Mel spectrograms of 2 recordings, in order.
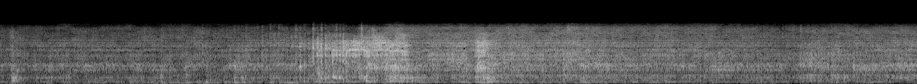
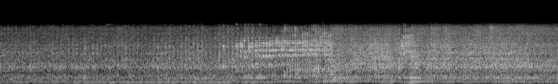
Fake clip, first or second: first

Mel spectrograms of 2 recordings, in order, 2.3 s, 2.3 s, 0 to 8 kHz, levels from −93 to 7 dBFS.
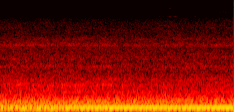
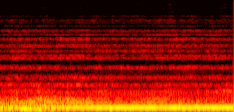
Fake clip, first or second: second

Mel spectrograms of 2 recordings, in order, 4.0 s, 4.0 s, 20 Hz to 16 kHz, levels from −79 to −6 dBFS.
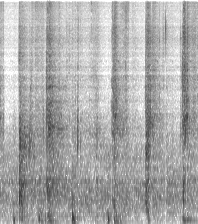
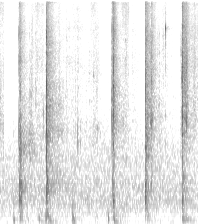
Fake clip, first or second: first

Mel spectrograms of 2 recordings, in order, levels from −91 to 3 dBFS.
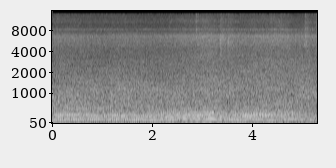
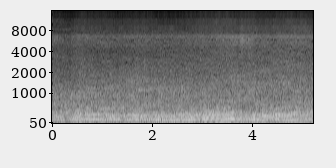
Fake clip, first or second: second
